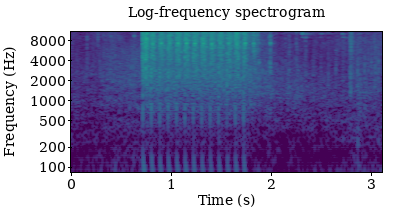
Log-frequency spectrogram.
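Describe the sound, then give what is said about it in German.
A rapid burst of video game machine gun fire sprayed at a helicopter on the Caspian Border map, about a second long with roughly a dozen evenly spaced sharp shots, followed by a fading rattling tail, with no one talking. “Einfach mal auf den Heli sprayen.”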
